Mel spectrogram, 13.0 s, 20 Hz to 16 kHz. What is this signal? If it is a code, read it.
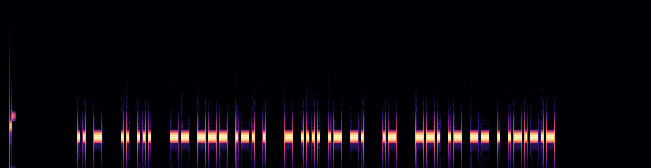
Morse code, heard as a keyed tone, about 22 wpm, 700 Hz. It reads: IT IS MORE THAN A GAME.
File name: practice / 22wpm / Sentences with 3-Word Phrases - 22wpm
